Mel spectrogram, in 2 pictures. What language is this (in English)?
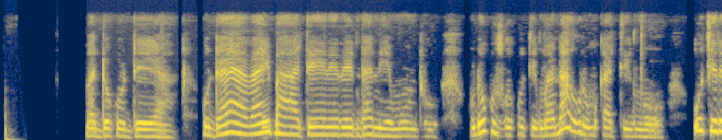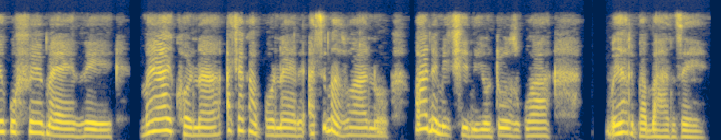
Ndau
